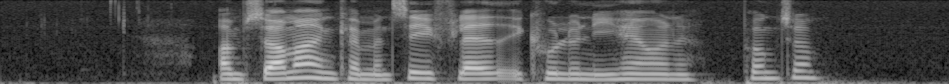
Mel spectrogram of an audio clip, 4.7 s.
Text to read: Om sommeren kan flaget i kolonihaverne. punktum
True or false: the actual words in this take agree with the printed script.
false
